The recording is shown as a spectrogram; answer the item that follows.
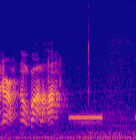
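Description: A flip phone's call-ended beeps as the call is hung up: a steady two-note beep lasting about half a second, then a second one after a half-second pause.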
